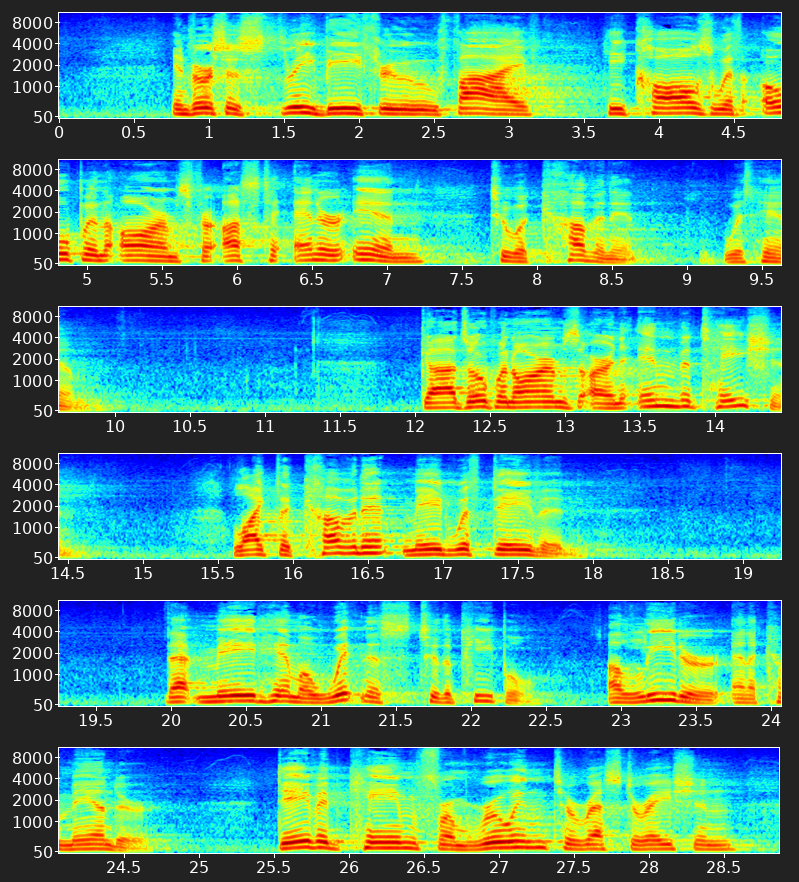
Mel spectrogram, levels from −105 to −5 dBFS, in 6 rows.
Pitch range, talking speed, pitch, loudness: 130-165 Hz, 105 wpm, 145 Hz, -17 LUFS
